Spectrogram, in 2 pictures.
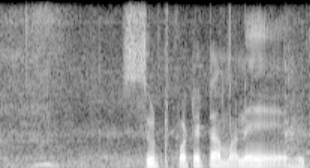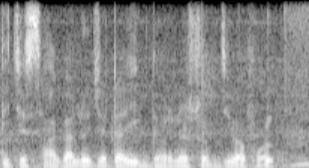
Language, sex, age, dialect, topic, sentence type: Bengali, male, 18-24, Western, agriculture, statement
